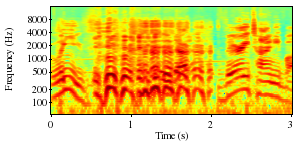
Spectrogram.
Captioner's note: both laughing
